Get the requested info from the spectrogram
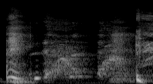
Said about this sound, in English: Cough at the end. It's such a weird little detail.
